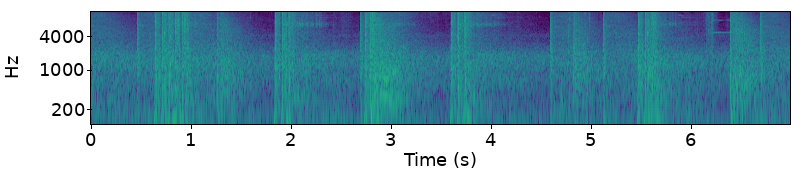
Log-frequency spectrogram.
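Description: Bursts of gunfire from a gun in Fallout 76 ring out in a steady series of sharp volleys, about eight close, loud strings of shots with short gaps between them and no talking.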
